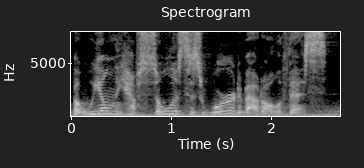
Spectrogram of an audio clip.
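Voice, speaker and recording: A woman's voice: medium pitch, lively intonation, moderate pace, a bit bright, faint music behind, natural voice. An actress playing a determined, worried female scout in a fantasy video game, speaking plainly and with urgency. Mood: insistent. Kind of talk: cinematic video game dialogue.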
